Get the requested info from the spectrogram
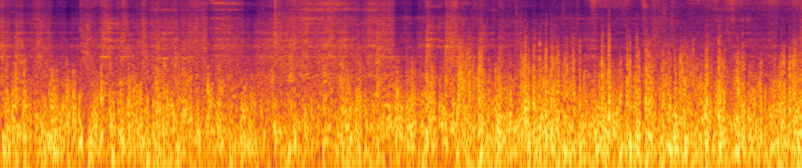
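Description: Chinese-built diesel multiple unit of Sri Lanka Railways running at speed, heard from its open doorway: a steady, loud rumble of wheels on rail with a running clickety-clack of rail joints.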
